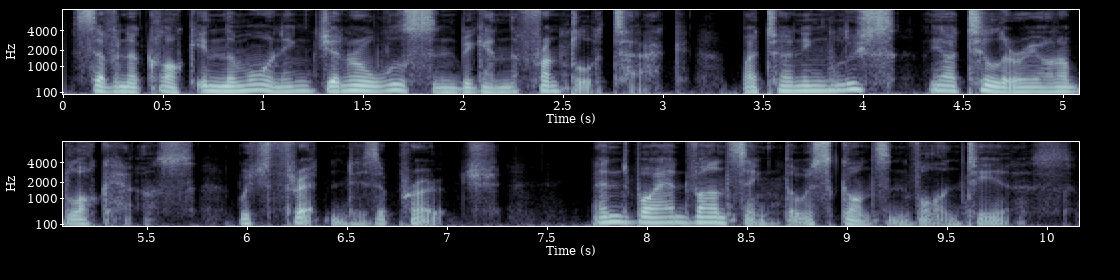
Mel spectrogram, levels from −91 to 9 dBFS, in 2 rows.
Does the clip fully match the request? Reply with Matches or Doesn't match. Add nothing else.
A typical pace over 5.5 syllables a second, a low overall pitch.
Matches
